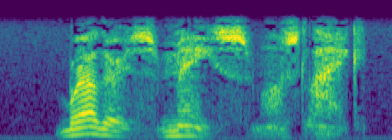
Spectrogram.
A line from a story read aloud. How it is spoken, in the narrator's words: Balor said thickly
